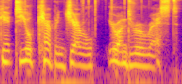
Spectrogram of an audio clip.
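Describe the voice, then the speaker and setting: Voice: mid-range voice, moderate pace, gravelly, fairly bright tone. A narrator voicing a stern, hot-tempered male spaceship captain, barking orders in a science fiction story. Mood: angry, commanding. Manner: commanding, thundering orders.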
